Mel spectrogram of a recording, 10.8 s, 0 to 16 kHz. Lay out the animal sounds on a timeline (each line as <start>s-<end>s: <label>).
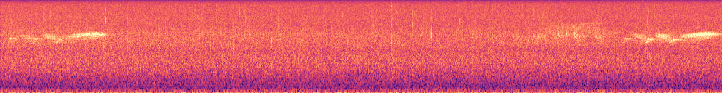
0.0s-1.8s: Black-throated Blue Warbler (Setophaga caerulescens)
7.7s-9.4s: Ovenbird (Seiurus aurocapilla)
9.1s-10.8s: Black-throated Blue Warbler (Setophaga caerulescens)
